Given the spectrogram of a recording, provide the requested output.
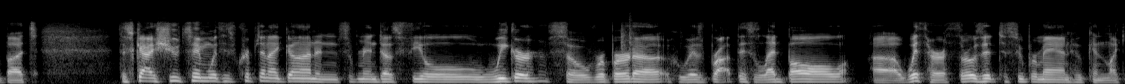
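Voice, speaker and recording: A man's voice: mid-range voice, fairly bright tone, no echo, highs cut off. Man casually recapping a comic plot. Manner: rambling plot recap full of fillers. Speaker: podcast co-host. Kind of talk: casual podcast chat.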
